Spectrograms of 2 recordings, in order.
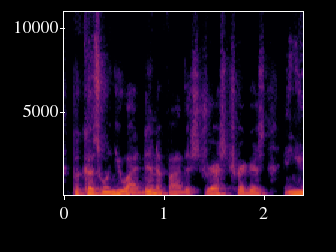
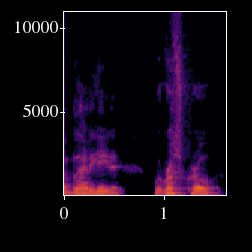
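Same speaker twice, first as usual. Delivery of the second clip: normal talking voice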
